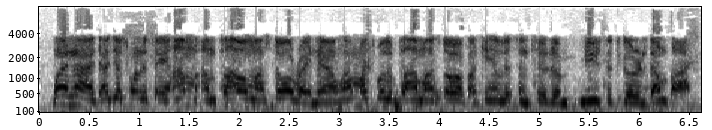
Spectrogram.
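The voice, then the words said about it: New Orleans accent. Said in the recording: “New Orleans, and I haven't lost my accent either.”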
